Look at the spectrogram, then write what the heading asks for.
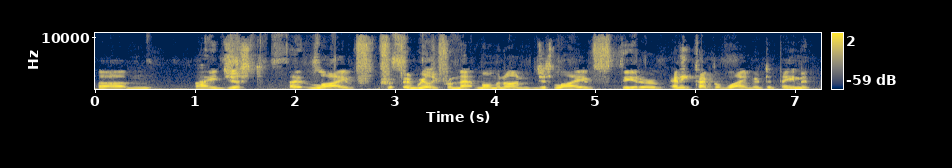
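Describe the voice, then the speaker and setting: A man of about fifty from Long Island, New York, telling stories casually as an interview guest, in a halting, informal way that often doubles back. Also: medium pitch, level tone, sharp tone, rough recording. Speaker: interview guest, stage actor. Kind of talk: casual conversational storytelling.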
